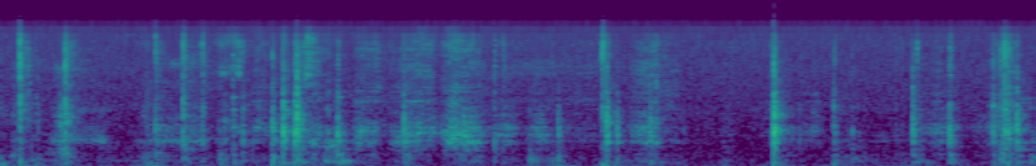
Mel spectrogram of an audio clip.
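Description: DVD cases and their packaging being handled: scattered plastic clicks and rustling, with sharp clacks about four and a half seconds in, about six seconds in, and near the end.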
